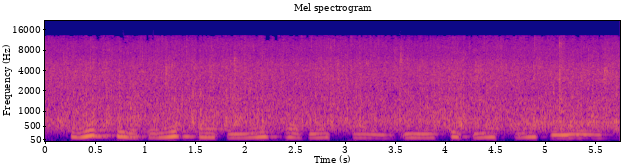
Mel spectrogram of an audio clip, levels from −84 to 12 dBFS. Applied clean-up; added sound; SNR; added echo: none; Rain; -5 dB; none.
